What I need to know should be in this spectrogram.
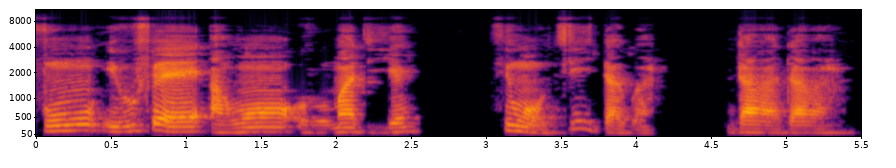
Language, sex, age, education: Yoruba, male, 30-45, secondary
